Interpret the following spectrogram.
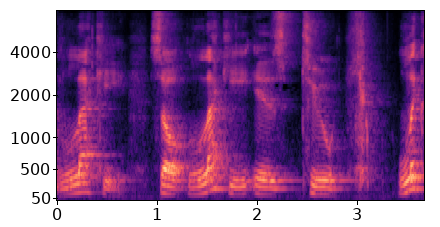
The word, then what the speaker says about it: leki: problems with pronunciation sometimes you got to make all of your eyes into a long e sound leaky and your e into an eh sound Ley so Ley is to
